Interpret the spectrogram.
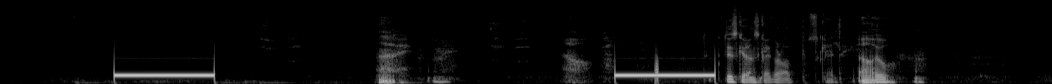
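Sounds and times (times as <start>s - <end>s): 
faint noise: 0.0s - 10.5s
phone call ringback tone: 1.2s - 2.2s, 6.2s - 7.2s
speech: 7.2s - 9.3s.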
